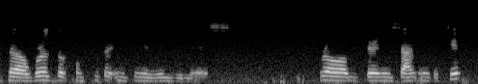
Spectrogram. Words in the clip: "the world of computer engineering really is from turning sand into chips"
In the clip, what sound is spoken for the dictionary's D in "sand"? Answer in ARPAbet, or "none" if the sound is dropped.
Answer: none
